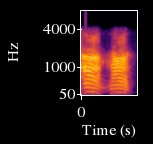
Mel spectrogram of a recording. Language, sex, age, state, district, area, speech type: Malayalam, male, 60+, Kerala, Pathanamthitta, rural, conversation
